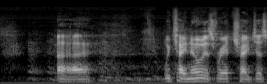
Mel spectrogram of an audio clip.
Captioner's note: audience laughing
